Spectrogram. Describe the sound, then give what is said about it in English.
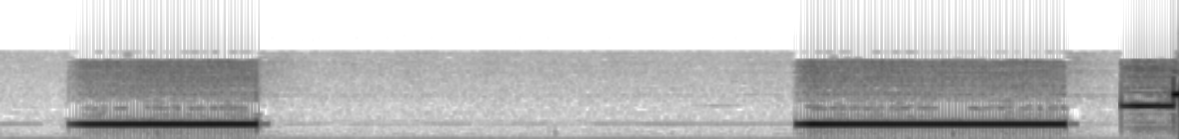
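A telephone dial tone: a steady, unbroken electronic tone plays twice with silence between, followed by a brief burst of different tones at the very end. “Get us a dial tone here, please. There we are.”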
